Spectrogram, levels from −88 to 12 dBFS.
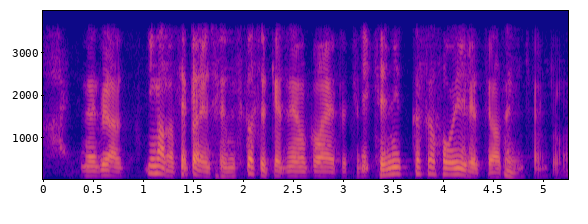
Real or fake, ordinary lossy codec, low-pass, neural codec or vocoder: fake; none; 3.6 kHz; codec, 32 kHz, 1.9 kbps, SNAC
